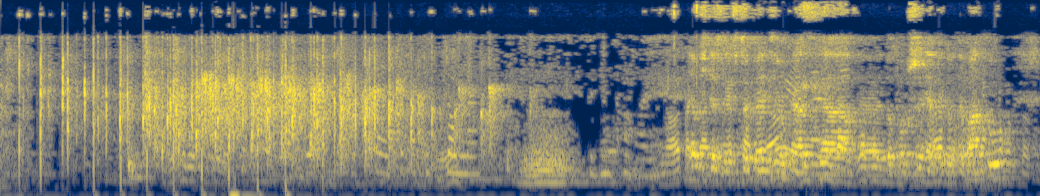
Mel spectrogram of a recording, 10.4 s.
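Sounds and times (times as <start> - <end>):
audience applause: 0.0 - 5.4
speech: 6.0 - 10.3.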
